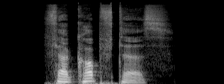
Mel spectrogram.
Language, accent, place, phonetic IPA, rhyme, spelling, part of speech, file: German, Germany, Berlin, [fɛɐ̯ˈkɔp͡ftəs], -ɔp͡ftəs, verkopftes, adjective, De-verkopftes.ogg
- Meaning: strong/mixed nominative/accusative neuter singular of verkopft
